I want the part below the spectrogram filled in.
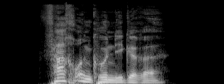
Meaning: inflection of fachunkundig: 1. strong/mixed nominative/accusative feminine singular comparative degree 2. strong nominative/accusative plural comparative degree
- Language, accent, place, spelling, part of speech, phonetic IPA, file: German, Germany, Berlin, fachunkundigere, adjective, [ˈfaxʔʊnˌkʊndɪɡəʁə], De-fachunkundigere.ogg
